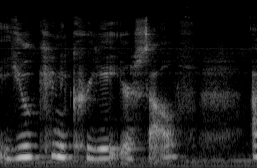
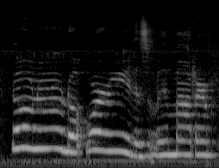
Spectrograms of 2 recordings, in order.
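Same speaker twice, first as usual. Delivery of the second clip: reassuring; 7 semitones higher than usual. Retold or imitated. Reassuring the apologising caller.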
